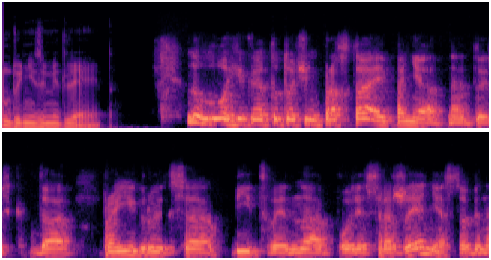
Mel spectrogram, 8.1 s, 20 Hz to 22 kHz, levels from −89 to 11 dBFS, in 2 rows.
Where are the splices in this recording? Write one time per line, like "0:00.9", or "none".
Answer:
none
